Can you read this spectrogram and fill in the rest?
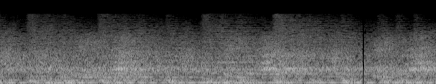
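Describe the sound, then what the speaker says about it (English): A stadium crowd in EA Sports College Football 25, during a Cincinnati Bearcats versus UCF Knights game, roars steadily as a dense, continuous wash of cheering that swells slightly and stays loud throughout, with no clear talk. "The crowd elevating its energy, willing this defense to get a stop on this big third down"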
